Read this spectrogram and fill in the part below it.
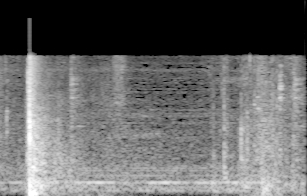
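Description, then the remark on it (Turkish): A woman shuts a door with one sharp thud, followed by a low steady hum and a softer knock a couple of seconds later; no one speaks. “Zehra yoğurttan ağzına bir kaşık alıp kapattı kapıyı.”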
